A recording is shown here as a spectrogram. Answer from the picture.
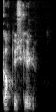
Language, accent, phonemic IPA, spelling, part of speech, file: French, France, /kɔʁ.pys.kyl/, corpuscule, noun, LL-Q150 (fra)-corpuscule.wav
- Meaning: 1. corpuscle 2. particle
